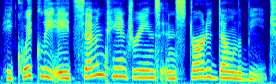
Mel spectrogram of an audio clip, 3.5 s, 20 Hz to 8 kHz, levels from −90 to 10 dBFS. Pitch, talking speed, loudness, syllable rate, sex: 250 Hz, 175 wpm, -17 LUFS, 5.2 syllables/s, female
